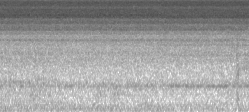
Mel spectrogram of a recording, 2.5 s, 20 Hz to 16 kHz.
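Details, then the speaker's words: Used VW TDI PD engine, broken timing belt, leak-down test at 60 psi with engine off: steady high airy hiss, high cylinder leakage. "So that is showing high cylinder leakage."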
